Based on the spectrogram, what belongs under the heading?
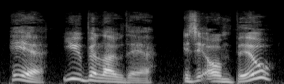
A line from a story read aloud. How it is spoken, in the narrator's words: cried the blind man again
